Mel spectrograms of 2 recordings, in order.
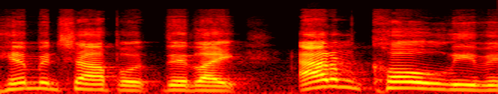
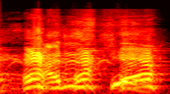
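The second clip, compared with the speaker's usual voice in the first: louder, higher disbelieving repeat; exasperated; 6 semitones higher, 7 dB louder than usual. Real, not acted. Fan still stunned by the food theft, louder and higher. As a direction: throw up your hands in disbelief. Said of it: "I still can't get over".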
